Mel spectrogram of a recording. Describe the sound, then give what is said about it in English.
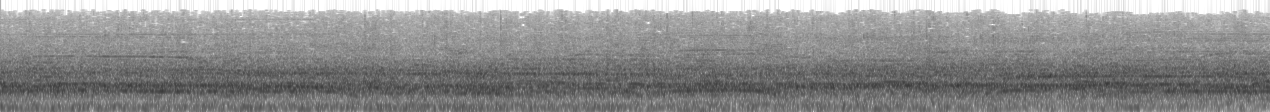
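A large rally crowd roars and claps continuously, a dense, loud wall of cheering with voices chanting 'Bernie' together throughout, no single speaker standing out. “And then do you hear what they're saying? Bernie. Bernie, Bernie, Bernie.”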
